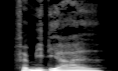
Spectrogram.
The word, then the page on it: familieejet: -ˌɑjəð; -ˌɑjˀəð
